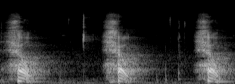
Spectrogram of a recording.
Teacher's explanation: 我们不把这个，P 读出来，而是含在嘴里，只进行一个空气的组织，形成一个快速的停顿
